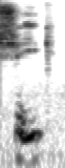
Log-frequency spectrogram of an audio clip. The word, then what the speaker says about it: chic: It's pronounced chic.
